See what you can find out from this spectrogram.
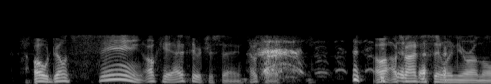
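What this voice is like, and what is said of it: Usual voice. Nothing is said of it.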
